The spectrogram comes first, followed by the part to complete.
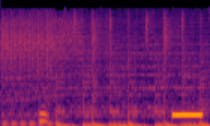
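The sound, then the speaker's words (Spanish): Electronic telephone line tones play over a low, pulsing background, with short repeated beeps and a steady tone sounding near the end, as a call is being dialed. “Ya te tenemos, estamos marcando.”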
